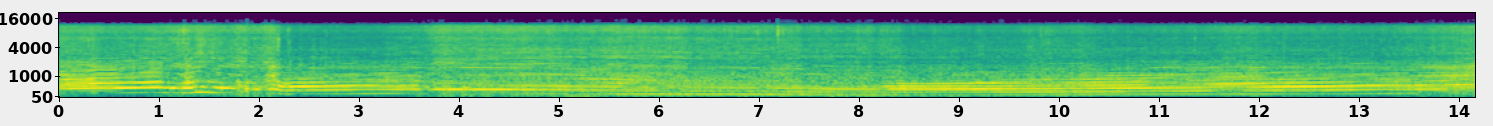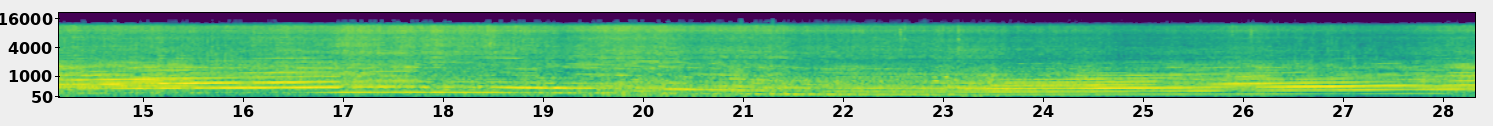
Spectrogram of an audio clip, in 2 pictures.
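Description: Ferrari 348's 3.4-litre V8 heard from inside the cabin under hard track driving. Its pitch wavers quickly about one to two seconds in, then climbs and falls slowly as the car accelerates along straights and slows for corners.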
